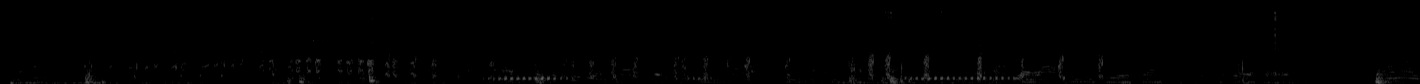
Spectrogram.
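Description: A guinea pig chatters in quick, soft clicks and patters, scattered unevenly through the sequence. Twice the sound settles into a low, steady buzzing purr lasting about a second before the clicking resumes.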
